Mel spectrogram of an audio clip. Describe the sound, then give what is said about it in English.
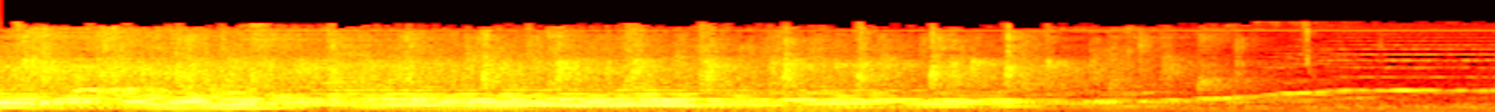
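A crowd claps steadily in rhythm over sustained keyboard chords, the claps fairly loud before thinning out and fading in the final seconds as the music shifts. “Whether you clap or not, I don't care.”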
